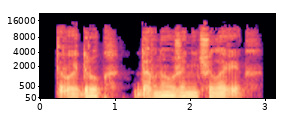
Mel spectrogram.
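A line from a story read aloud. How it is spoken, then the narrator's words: Sighing. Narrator (Russian): вздохнул Урхант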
